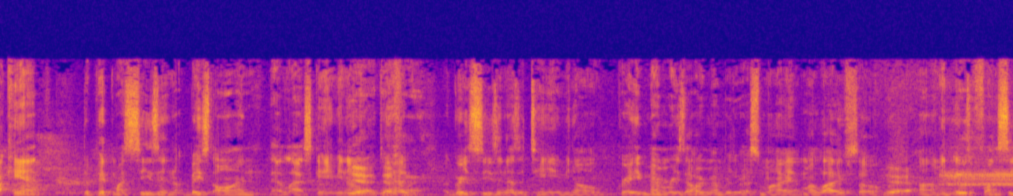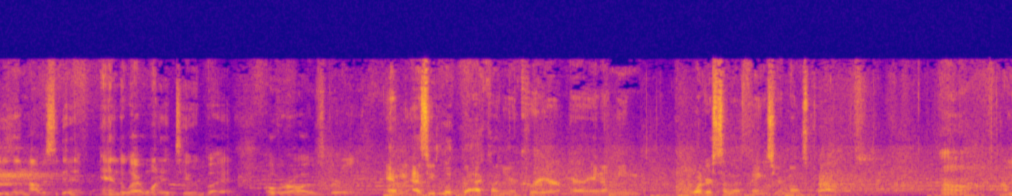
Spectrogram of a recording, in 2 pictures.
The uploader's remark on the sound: Live interviews with players participating in the 2015 McDonald's Michiana All-Star Game at Bethel College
